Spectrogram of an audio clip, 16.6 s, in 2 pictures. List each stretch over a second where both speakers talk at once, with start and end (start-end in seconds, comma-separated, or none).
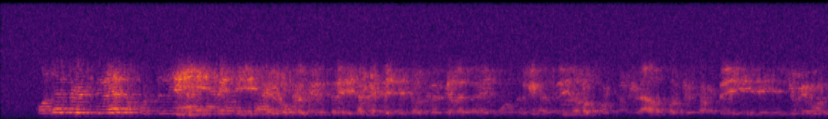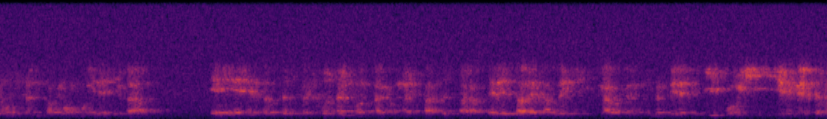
1.6-2.9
